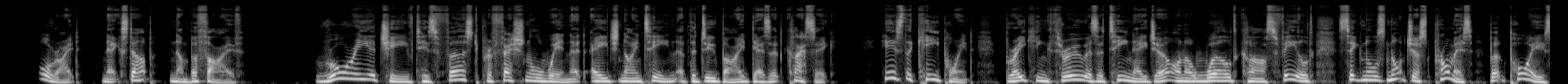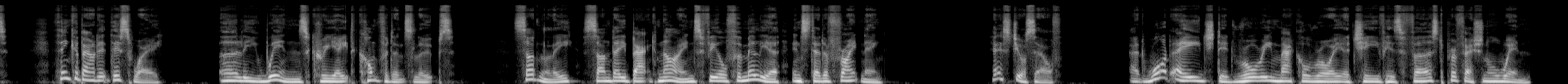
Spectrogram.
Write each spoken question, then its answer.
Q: At what age did Rory McIlroy achieve his first professional win?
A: Correct answer, 19.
